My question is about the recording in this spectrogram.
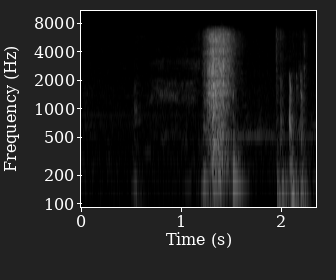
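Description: A single short, hissing burst of breath from a person, about half a second long, a little past the middle.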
